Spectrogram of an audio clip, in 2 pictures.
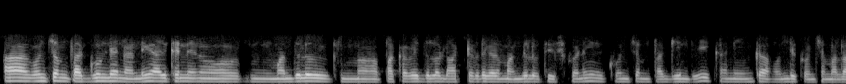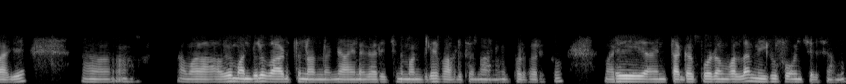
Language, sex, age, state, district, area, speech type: Telugu, male, 18-30, Andhra Pradesh, Visakhapatnam, urban, conversation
